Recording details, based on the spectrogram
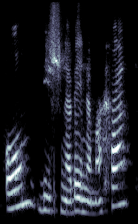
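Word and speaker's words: ॐ विष्णवे नमः: Om es una sílaba, Vi es otra, Shna es la tercera, Ve es la cuarta, Na y Maha, quinta y sexta en sánscrito. Om Vishnave Namaha constituyen 6 sílabas.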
